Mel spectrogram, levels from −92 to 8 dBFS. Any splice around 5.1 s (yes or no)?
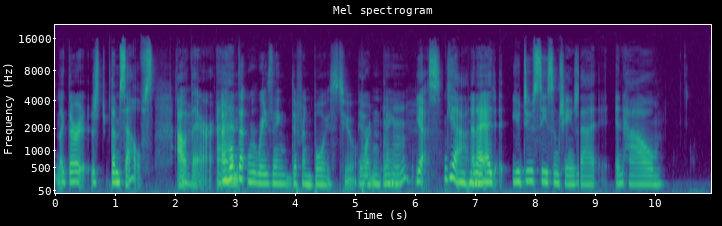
yes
